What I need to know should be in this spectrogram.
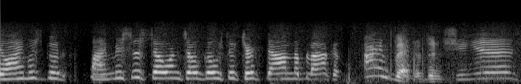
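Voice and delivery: high, soft mock self-righteousness; smug churchgoer. Preacher mimicking churchgoers who think they're as good, smug. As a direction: lift the pitch and soften, mimicking a smug comparison.

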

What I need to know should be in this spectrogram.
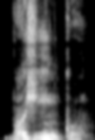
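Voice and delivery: a startled mother crying out; Božínku shouted high in alarm; mother's cry. A narrator's reading. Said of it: "vykřikla maminka".

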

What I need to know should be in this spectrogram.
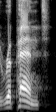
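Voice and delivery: ordinary delivery

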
